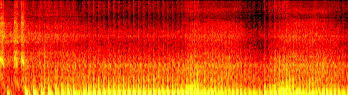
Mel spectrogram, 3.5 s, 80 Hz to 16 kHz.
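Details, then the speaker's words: Benelli 135 motorcycle engine started and idling with a quick, uneven clattery rattle over its steady thump; source unclear, possibly engine, after loose bolts were tightened. "Can you guys hear the rattling sound? That's the noise that it's making."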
